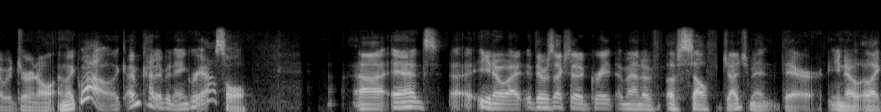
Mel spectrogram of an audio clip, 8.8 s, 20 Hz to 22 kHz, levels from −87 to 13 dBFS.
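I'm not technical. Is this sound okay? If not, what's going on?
No, there are a couple of rough moments, all packed into about a second. First, a burst of packet loss at 3.01 to 3.10 s and again at 3.31 to 3.45 s: chunks of speech never arrived, so the call stretched the last sound into a fading buzz or hiss, the second time with a brief silence, then jumped ahead past the missing bit. Then there are lost packets rebuilt from error correction at 3.42 to 3.48 s, 3.66 to 3.68 s and 3.68 to 3.73 s. Backup copies filled those spots without gaps, but they sound rougher and noisier.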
